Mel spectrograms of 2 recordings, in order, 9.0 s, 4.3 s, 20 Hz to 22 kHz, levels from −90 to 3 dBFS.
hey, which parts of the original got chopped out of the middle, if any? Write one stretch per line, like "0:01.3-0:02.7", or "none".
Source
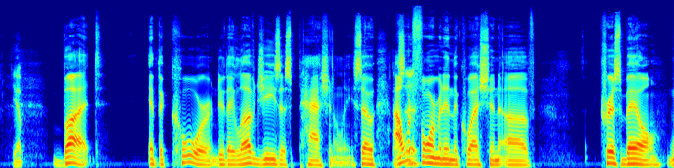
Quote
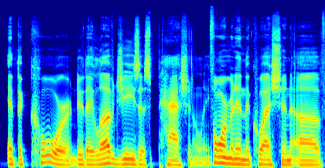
0:04.7-0:05.6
